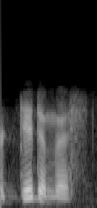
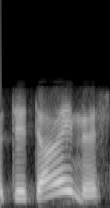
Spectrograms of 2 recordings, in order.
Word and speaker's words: Didymus: Thomas, or Didymus, Didymus, I believe is how they pronounce it. And it's a Greek word, and that di at the beginning, D-I, is the same, like a dipole in physics or chemistry, or a diatoms, you know, little atoms that have two, or little organisms that have two molecules to them.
